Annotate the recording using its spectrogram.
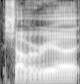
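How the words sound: It is said with an American English accent.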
